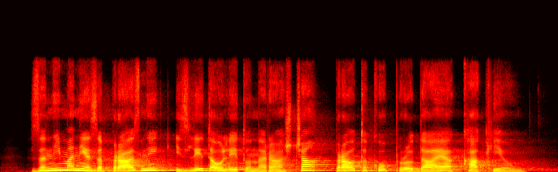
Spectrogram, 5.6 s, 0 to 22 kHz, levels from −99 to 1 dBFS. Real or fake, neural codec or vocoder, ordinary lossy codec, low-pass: fake; autoencoder, 48 kHz, 128 numbers a frame, DAC-VAE, trained on Japanese speech; none; 14.4 kHz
